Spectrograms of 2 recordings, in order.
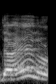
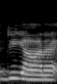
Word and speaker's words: Diana: Kind of, I was, you sound like you said Deanna or whatever, and I was like, really, Omar? It was Diana, right? No, it's Deanna.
